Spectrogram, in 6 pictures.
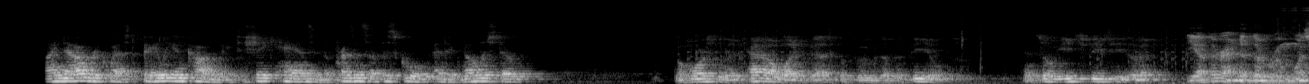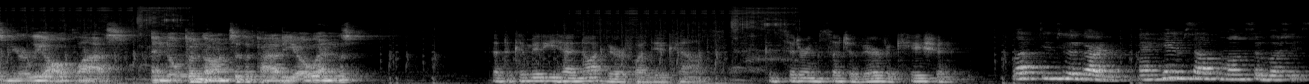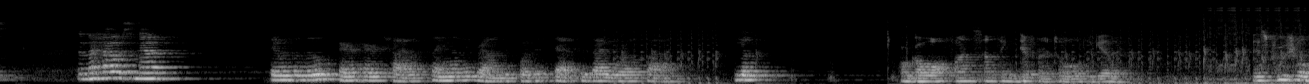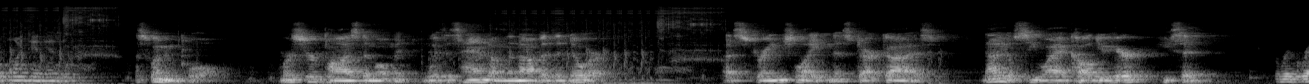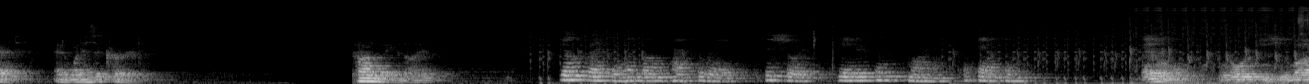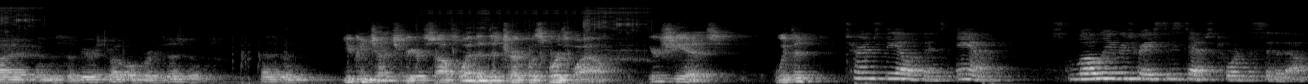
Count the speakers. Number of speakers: seven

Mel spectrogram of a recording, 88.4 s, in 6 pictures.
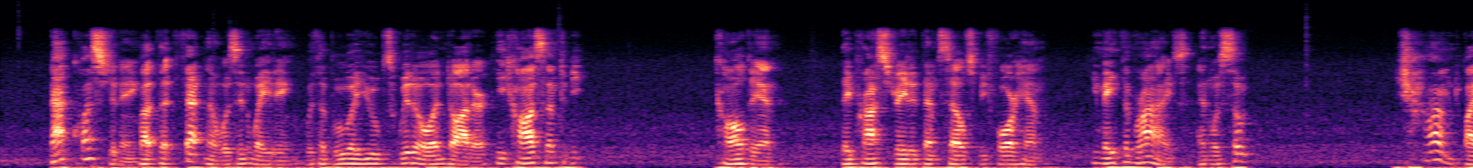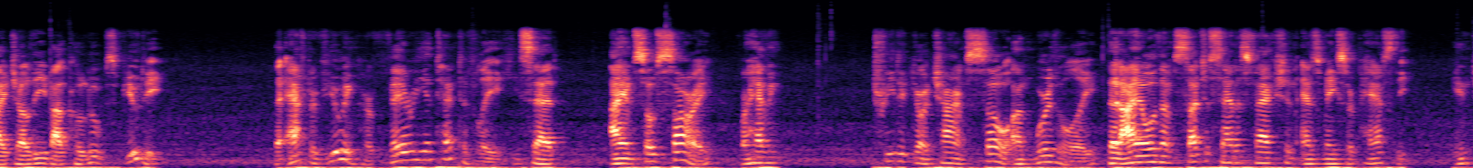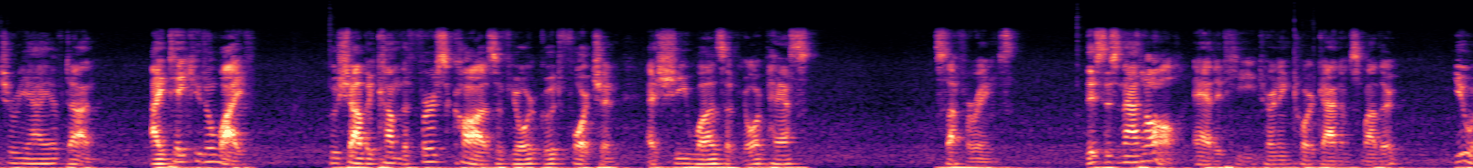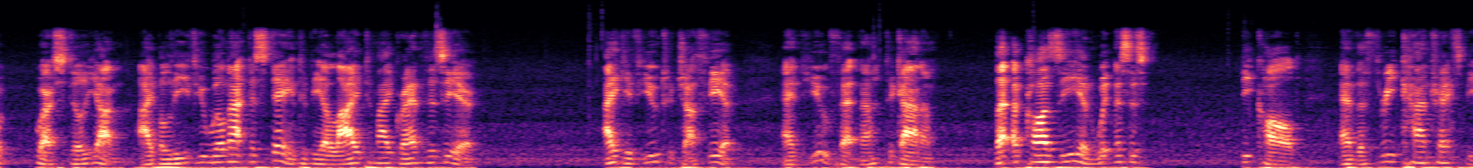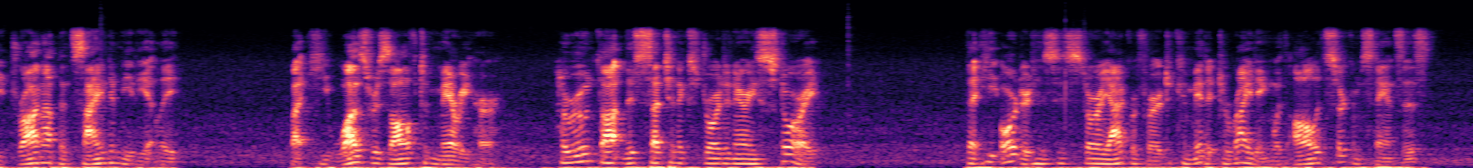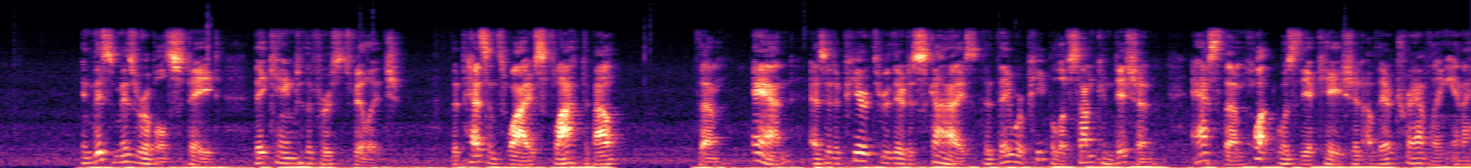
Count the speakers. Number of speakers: one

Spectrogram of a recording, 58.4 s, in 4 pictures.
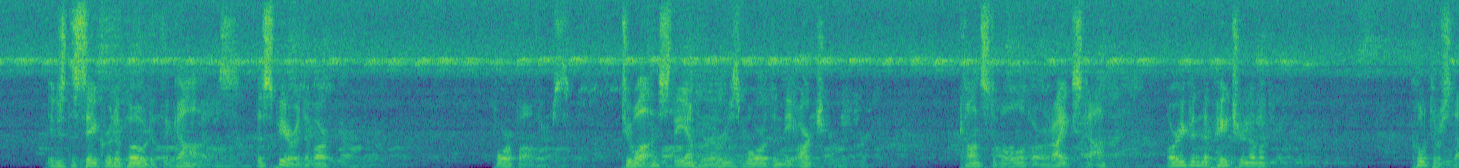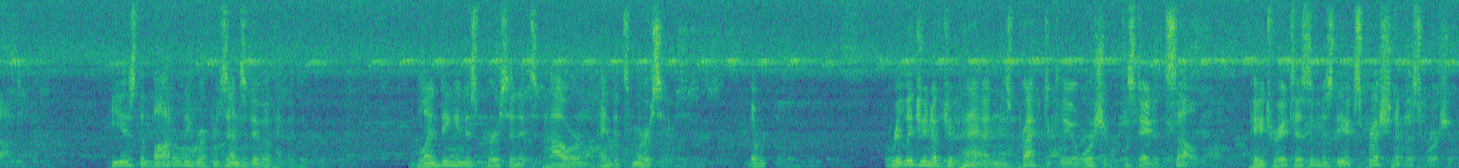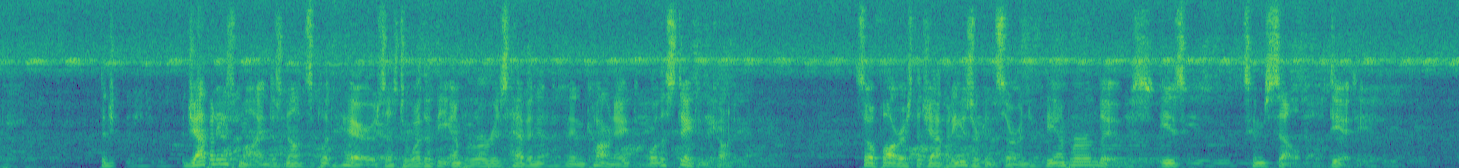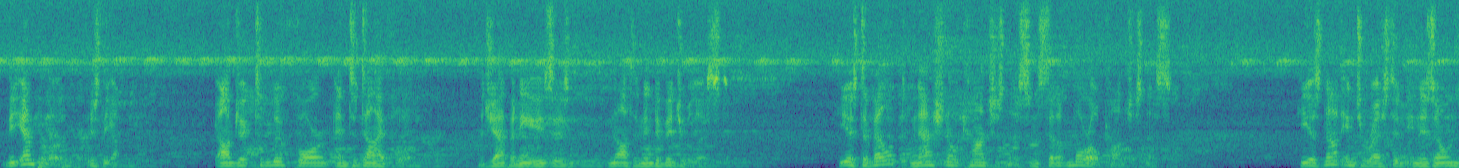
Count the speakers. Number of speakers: one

